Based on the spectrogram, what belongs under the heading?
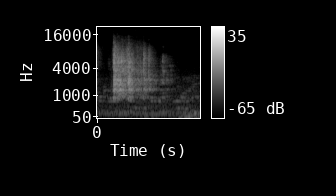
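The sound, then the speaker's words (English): Six dice clatter onto a hard surface in one sharp burst, rattling fairly loud before quickly settling into silence, with no voices. “on the Warhammer side of things, we will be rolling 6 dice”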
